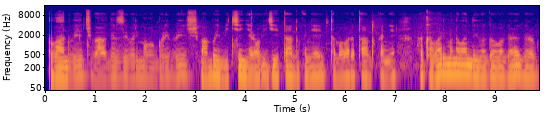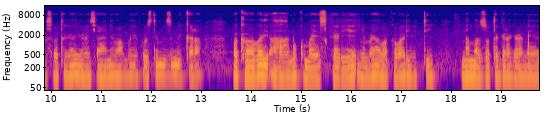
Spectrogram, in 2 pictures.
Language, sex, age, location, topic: Kinyarwanda, male, 50+, Kigali, government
